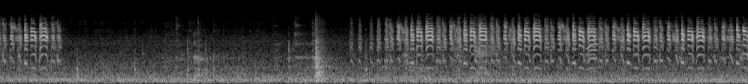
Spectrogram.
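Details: Pet zebra finch family with three juveniles and three new chicks fed by the parents, 12 December 2022: a short burst of buzzy calls, a pause with a knock, then a long, fast, churring run of high chatter over a low hum.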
